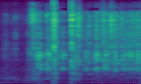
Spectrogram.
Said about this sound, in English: insert some coins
